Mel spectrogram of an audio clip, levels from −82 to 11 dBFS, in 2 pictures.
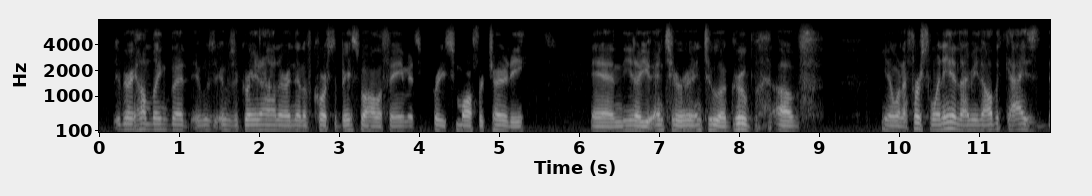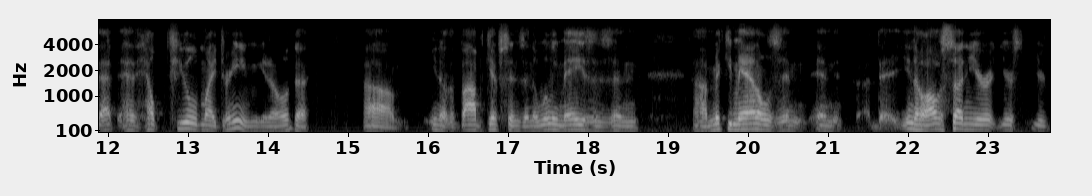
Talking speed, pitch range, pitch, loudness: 200 wpm, 115-140 Hz, 125 Hz, -32 LUFS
